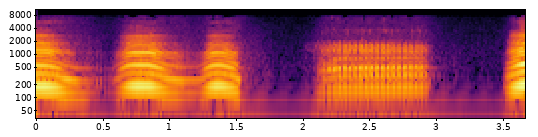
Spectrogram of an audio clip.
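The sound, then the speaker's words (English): A man vocally imitates a car starter failing to crank when the car's alternator has gone bad, the solenoid trying but unable to crank up the car: three loud, wavering groans, a pause, then a buzzy, rapidly stuttering drone, and another groan starting at the end. “The solenoid trying to crank up, but it can't crank up the car.”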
